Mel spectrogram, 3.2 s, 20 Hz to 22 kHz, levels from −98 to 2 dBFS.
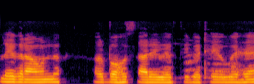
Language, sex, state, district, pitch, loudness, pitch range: Hindi, male, Jharkhand, Deoghar, 125 Hz, -17 LUFS, 120-130 Hz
